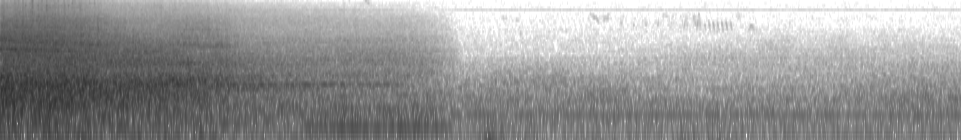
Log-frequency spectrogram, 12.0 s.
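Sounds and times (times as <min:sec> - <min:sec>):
steam train rumble: 0:00.0 - 0:05.7.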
